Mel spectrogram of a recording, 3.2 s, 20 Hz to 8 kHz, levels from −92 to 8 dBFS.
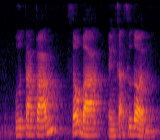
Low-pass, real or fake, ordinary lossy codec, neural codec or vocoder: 7.2 kHz; real; none; none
